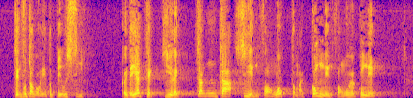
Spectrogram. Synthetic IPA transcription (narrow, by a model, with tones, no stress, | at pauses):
t͡sɪ˧ŋfu˨˥t̪ɔː˥ŋkʊ˨k̚jɪ˨k̚t̪wpiː˨˥wsiː˨ | kʰɵ˨˧ɥt̪e˨jɐ˦˥t̚t͡sɪ˨k̚t͡siː˧lɪ˨k̚t͡sɐ˥ŋkaː˥siː˥jɪ˨˩ŋfɔː˨˩ŋːʊ˥k̚t̪ʰʊ˨˩ŋma̰ː˨˩jkʊ˥ŋjɪ˨˩ŋfɔː˨˩ŋʊ˥k̚ːɛ˧kʊ˥ŋjɪ˧ŋ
